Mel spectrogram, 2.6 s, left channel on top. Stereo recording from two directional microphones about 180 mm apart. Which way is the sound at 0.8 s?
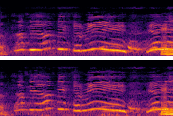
20° right (ahead or behind).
